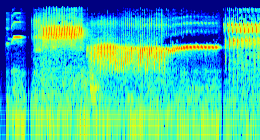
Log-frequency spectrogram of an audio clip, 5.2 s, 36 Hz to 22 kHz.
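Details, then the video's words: Canary song recorded as a singing lesson for training: a bright high buzzy tour, then a long lower rattling trill gliding steadily, ending in a rapid high pulsed trill. "Canary Singing - lesson 33"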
